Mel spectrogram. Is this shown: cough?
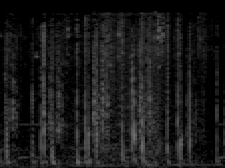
no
